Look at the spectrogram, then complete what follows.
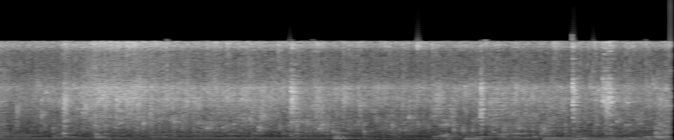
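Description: Hot oil sizzling as sliced onions and whole spices fry in a non-stick wok, stirred with a spatula that gives scattered scraping clicks against the pan. Background music with held chords plays underneath, changing chord about four seconds in.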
